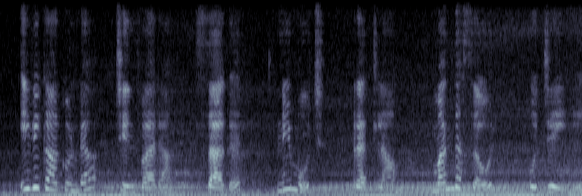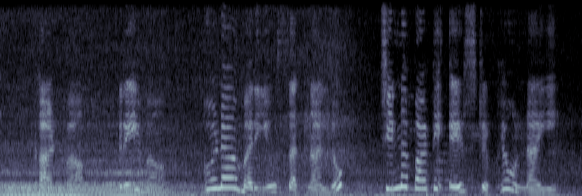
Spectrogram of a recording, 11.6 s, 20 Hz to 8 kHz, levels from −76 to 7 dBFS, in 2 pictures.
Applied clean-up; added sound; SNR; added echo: none; Car passing by; 4 dB; reverberation time 1.5 s.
